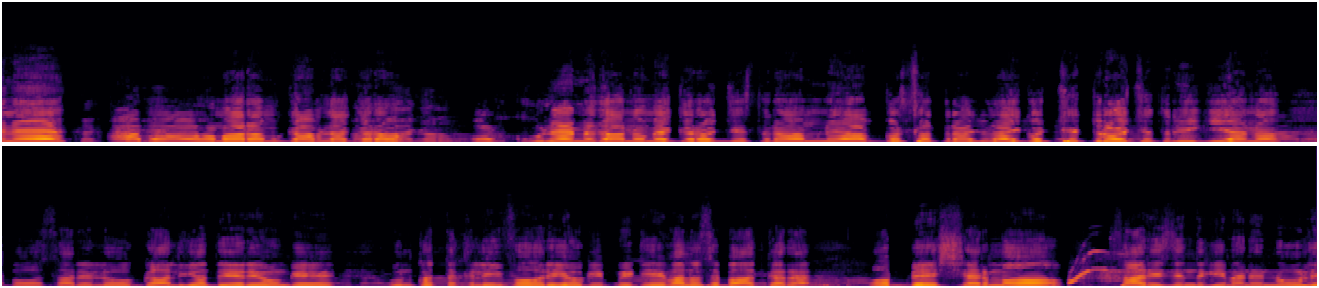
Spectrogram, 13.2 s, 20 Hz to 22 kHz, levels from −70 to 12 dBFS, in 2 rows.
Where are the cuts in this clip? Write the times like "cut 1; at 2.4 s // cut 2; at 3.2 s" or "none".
cut 1; at 6.6 s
